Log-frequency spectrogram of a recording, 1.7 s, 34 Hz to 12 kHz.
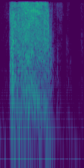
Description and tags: Ripping a piece of paper. Recorded with a Zoom H5 and a XYH-5 stereo mic.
